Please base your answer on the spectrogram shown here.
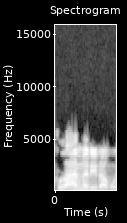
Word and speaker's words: calamity: The fire was a calamity with heavy damage. 네, 혹시 해석도? 이 화재는 큰 손상을 가져온 재앙이었다. 네, 맞습니다. 자, 여기 같은 경우는 여기에 강세가 있기 때문에 calamity라고 읽어요.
